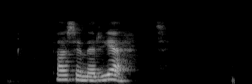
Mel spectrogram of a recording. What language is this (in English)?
Icelandic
